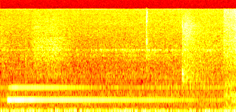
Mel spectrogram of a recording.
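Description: A single pure, steady musical tone with a faint overtone above it, sounded at the start and slowly fading.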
